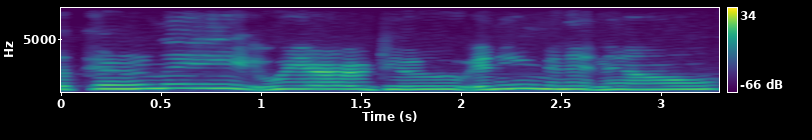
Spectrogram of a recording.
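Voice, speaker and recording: A woman with an American accent. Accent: southern US accent showing when tired. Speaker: gaming livestreamer. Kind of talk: casual livestream chat.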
